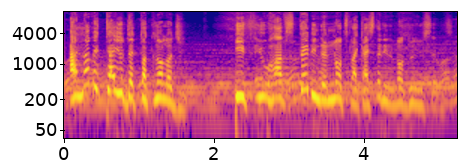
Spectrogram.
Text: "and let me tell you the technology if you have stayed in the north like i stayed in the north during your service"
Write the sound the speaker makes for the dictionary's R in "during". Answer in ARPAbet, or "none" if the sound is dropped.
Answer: none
